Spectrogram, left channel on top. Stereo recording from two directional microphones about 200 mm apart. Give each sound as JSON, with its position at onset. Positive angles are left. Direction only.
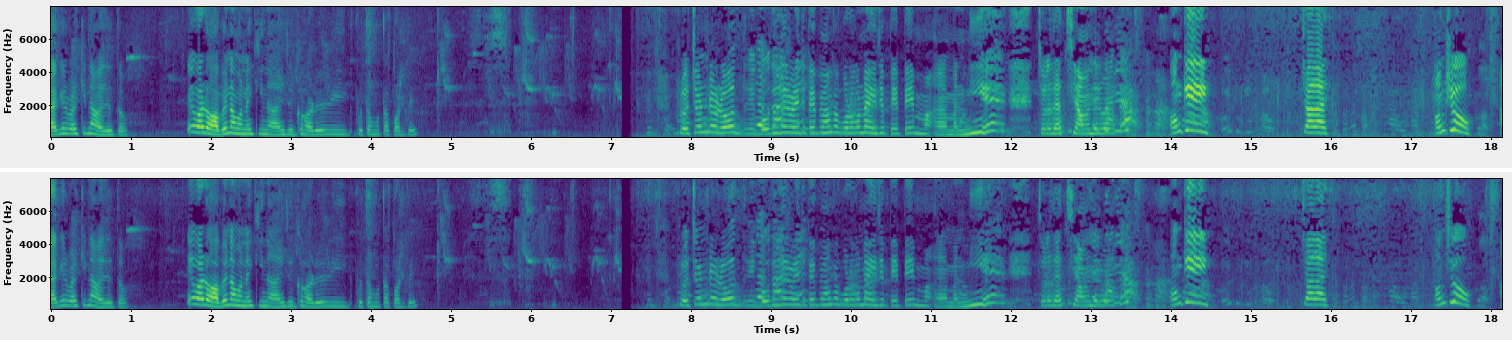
{"t": 0.0, "sound": "speech", "side_deg": -10}
{"t": 1.7, "sound": "a woman's voice", "side_deg": -25}
{"t": 7.8, "sound": "a woman's voice", "side_deg": -5}
{"t": 15.6, "sound": "speech", "side_deg": 0}
{"t": 17.3, "sound": "a woman's voice", "side_deg": 0}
